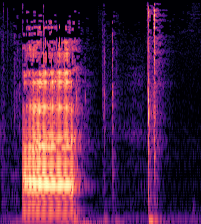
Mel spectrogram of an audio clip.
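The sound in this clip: A few sharp keystrokes tap on a computer keyboard, sparse and separated by quiet, after a brief loud tonal burst at the start.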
